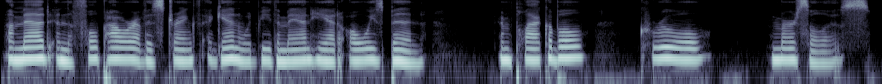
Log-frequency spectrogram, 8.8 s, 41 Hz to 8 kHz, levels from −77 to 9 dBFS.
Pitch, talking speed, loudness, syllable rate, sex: 190 Hz, 135 wpm, -17 LUFS, 4.3 syllables/s, female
